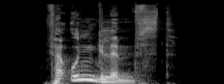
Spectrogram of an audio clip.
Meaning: second-person singular present of verunglimpfen
- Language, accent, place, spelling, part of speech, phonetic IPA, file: German, Germany, Berlin, verunglimpfst, verb, [fɛɐ̯ˈʔʊnɡlɪmp͡fst], De-verunglimpfst.ogg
